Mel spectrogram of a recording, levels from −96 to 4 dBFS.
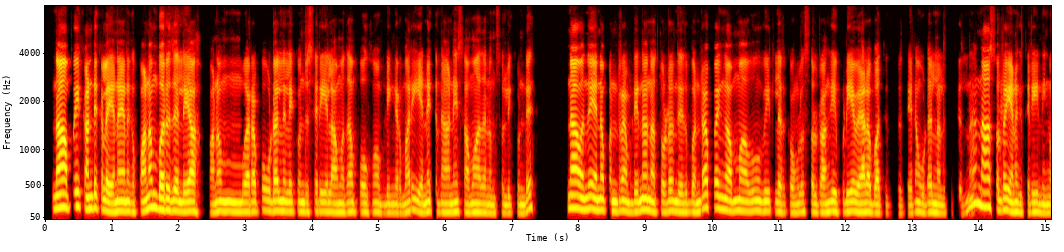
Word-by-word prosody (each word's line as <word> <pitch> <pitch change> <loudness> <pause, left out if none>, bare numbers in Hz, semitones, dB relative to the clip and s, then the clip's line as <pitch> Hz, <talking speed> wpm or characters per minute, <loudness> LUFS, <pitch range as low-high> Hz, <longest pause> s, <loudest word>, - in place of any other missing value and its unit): நான் 190 +2 +10
அப்பைய 205 +3 +1
கண்டுக்கல. 165 -4 +3
ஏன்னா 135 +1 +4
எனக்கு 135 -2 0
பணம் 185 +6 +3
வருது 155 -2 +4
இல்லையா? 135 +1 +4 0.3
பணம் 135 +2 0 0.2
வரப்போ, 130 +2 -1
உடல்நிலை 140 -1 +2
கொஞ்சம் 125 -1 -3
சரியில்லாம 130 -2 -1
தான் 130 0 -3
போகும் 125 +1 -4
அப்டிங்குற 115 0 -5
மாரி 145 +4 -1
எனக்கு 130 0 -2
நானே 125 +2 0
சமாதானம் 120 -2 -2
சொல்லிக்கொண்டு, 115 +5 -4 0.6
நான் 180 -1 +7
வந்து 165 +2 +1
என்ன 155 0 +2
பண்ணுறேன் 140 +1 0
அப்படின்னா, 130 +5 +1
நான் 130 0 -2
தொடர்ந்து 135 -1 0
இது 125 - -4
பண்ணுறேன். 155 +9 0
அப்போ 180 0 -2
எங்க 155 -2 0
அம்மாவும், 140 0 -1
வீட்ல 135 -1 -3
இருக்கிவங்களும் 120 +2 -7
சொல்றாங்க, 125 +1 -2
இப்படியே 130 +1 -1
வேலை 125 0 +3
பாத்துக்ட் 110 -1 -6
திரிஞ்சேன்னா 110 +4 -6
உடல் 125 -1 -1
நலத்துக்கு, 110 -1 -9
கேடுன்னா, 155 - -4
நான் 195 -2 +2
சொல்றேன் 150 -2 +2
"எனக்கு 125 -2 -2
தெரியும். 125 -1 -2
நீங்க 115 0 -3
130 Hz, 190 wpm, -23 LUFS, 120-140 Hz, 0.6 s, நான்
